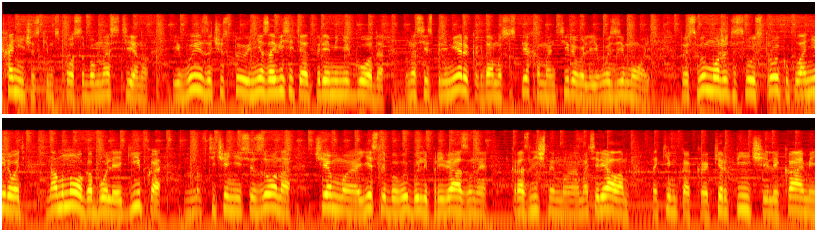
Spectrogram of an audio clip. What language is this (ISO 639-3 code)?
rus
